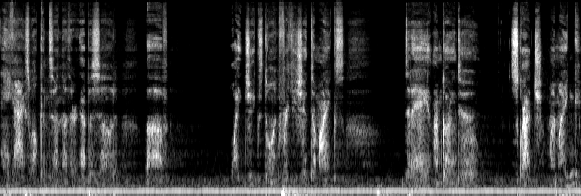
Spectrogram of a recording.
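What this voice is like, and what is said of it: Whispering ASMR-style voice. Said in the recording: “girls will go on mic and do like whispers ... they'll whisper”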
